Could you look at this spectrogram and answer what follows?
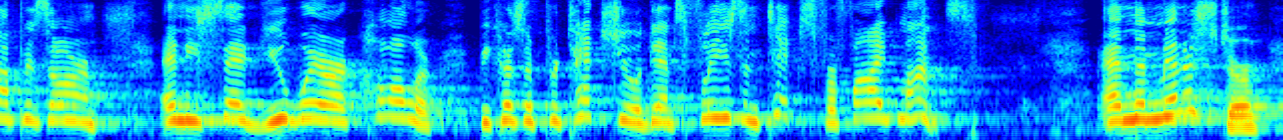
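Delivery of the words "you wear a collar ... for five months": lightly voiced eager little boy, a touch higher; little boy answering. A hint of a little boy answering his minister, eager. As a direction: pipe up like a keen child who knows the answer.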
